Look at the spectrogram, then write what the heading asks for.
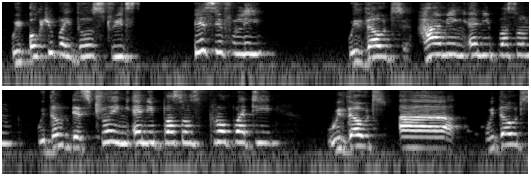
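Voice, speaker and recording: A man's voice: high voice, pushed and bright, poor audio. A young man with a Kenyan accent, giving an impassioned, indignant speech in an online audio room. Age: young adult. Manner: fiery, indignant, swearing. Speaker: caller in an online audio space.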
